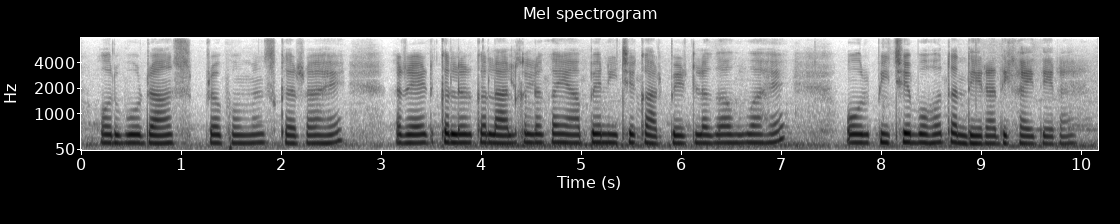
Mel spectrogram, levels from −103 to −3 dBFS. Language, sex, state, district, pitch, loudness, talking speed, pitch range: Hindi, female, Bihar, Sitamarhi, 220 Hz, -18 LUFS, 165 wpm, 205-225 Hz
